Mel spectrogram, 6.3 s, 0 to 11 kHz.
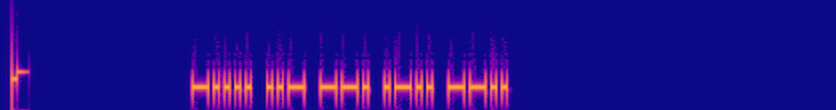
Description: Morse code, heard as a keyed tone, about 30 wpm, 700 Hz. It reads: 6UGLZ
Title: Code Groups - 5 Letter:Numbers - 30wpm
